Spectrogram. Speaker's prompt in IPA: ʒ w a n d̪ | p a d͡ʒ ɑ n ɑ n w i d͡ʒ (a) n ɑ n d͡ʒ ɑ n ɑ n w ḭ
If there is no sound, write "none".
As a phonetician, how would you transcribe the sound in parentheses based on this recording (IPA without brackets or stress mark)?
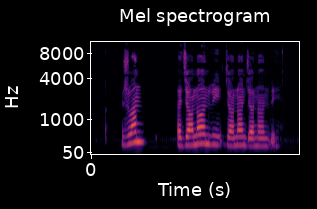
ɑ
